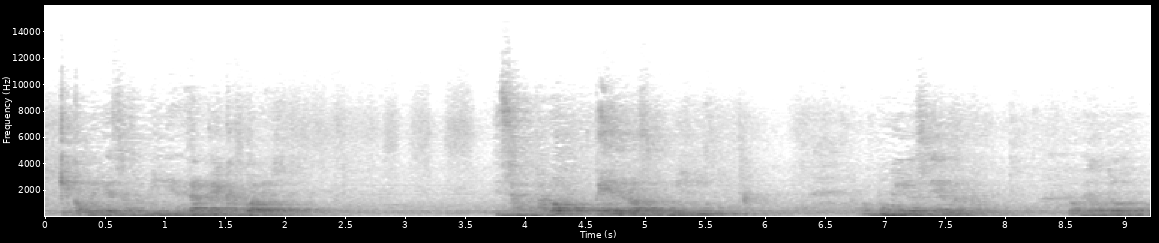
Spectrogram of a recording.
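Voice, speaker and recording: Brief: emphatic male preacher, recorded from a distance in a reverberant hall with faint noise. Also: on the high side. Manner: emphatic, repetitive preaching, addresses congregation as brother. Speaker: pastor. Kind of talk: sermon. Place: church hall. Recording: echoey church hall from far off.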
